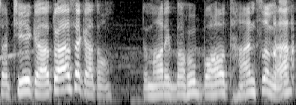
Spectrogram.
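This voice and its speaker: A woman speaks in a cartoonish character voice. Her pitch is high, and she keeps a moderate pace. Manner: rough, blustering.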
